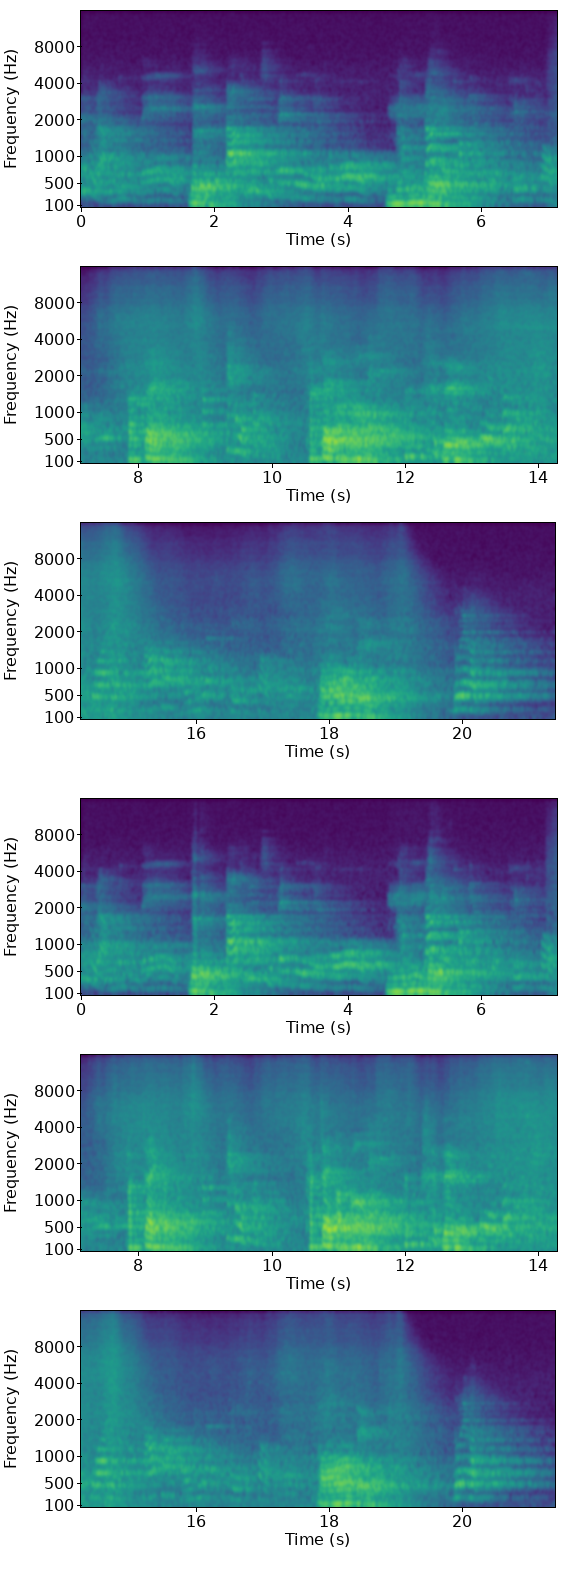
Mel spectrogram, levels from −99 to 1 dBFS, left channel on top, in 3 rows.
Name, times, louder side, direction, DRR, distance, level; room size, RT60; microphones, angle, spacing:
voice 1, 0.0-1.5 2.2-4.4 4.7-7.7 8.9-10.1 11.4-12.0 13.1-17.6 19.6-20.3, equal, ahead, -3 dB, 0.5 m, -32 dB
voice 2, 1.6-2.0 4.6-5.4 7.8-8.7 10.5-11.6 12.2-13.0 17.8-18.8, right 1 dB, 45° right, 0 dB, 0.9 m, -20 dB
sound 1, 7.0-19.1, right 2 dB, 60° right, 1.8 m, -37 dB
9.0 x 8.4 x 2.8 m, 2.8 s
head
